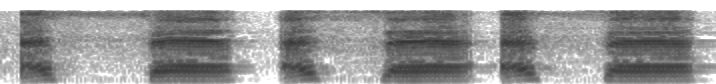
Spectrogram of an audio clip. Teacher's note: لازم ابين رخاوة السين الساكنة. الس الس الس، ما اقولش اس.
